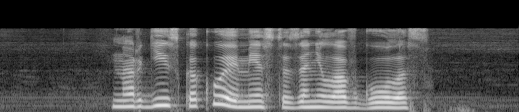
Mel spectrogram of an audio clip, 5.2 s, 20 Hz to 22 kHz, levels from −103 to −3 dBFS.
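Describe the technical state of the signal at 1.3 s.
At 1.3 s the speech signal is intact, with no audible fault at that moment.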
